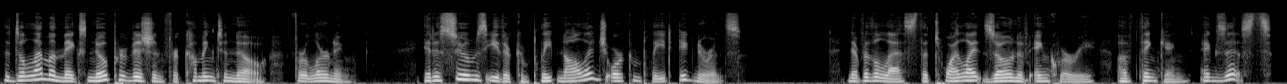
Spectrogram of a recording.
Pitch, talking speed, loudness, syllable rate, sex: 155 Hz, 130 wpm, -18 LUFS, 5.2 syllables/s, male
